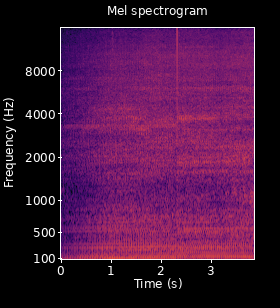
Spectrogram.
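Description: CF Moto 800 NK motorcycle engine pulling hard in third gear, a loud, close, continuous throbbing drone that rises and holds steady without pause.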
